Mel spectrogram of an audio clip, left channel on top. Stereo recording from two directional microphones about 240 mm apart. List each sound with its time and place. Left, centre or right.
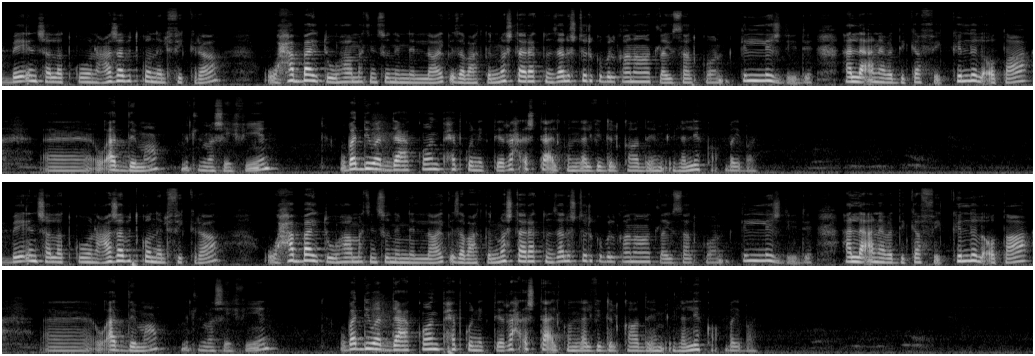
0.1 s a woman's voice: centre
12.1 s speech: centre
13.5 s a sound: centre
13.9 s speech: centre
